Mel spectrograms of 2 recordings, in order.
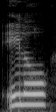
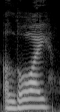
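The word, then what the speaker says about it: aloe: my garden some oloy some people call it ELO but we pronounce it alloy here's my morenaga moringa tree plant some Rosemary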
